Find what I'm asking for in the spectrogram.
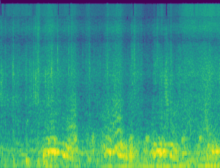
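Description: Pigeons coo repeatedly in a Kocaeli pigeon shop, their low rolling calls rising and falling in a steady rhythm at moderate distance with no talk.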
